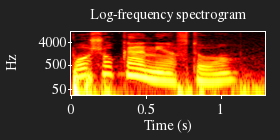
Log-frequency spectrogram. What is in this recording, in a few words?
how much, Greek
